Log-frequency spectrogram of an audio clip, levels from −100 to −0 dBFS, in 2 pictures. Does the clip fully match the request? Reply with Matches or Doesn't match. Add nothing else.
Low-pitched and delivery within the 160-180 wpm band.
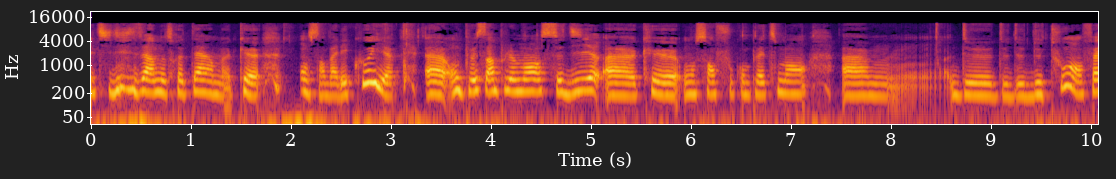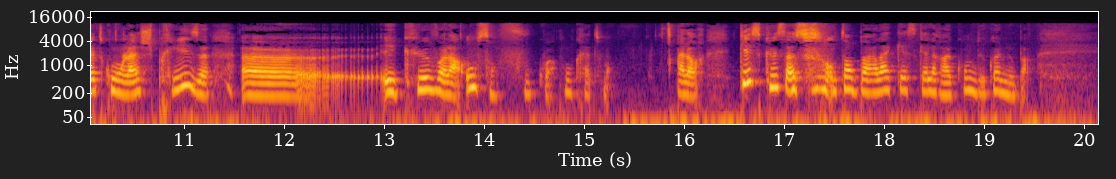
Doesn't match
